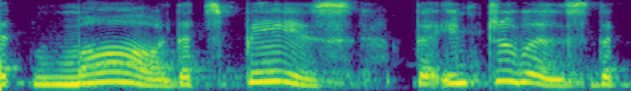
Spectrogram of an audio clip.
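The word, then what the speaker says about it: 間: way of thinking see ma is and you pronounce as m a a h ma okay okay and ma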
